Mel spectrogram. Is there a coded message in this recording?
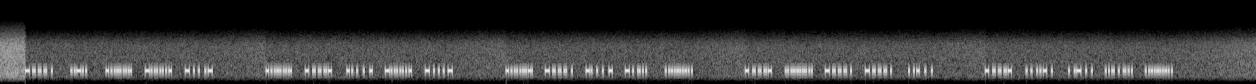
Yes: Hellschreiber (Feld-Hell, 122.5 baud) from 0.2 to 11.7 s, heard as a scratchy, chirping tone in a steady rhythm, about 640 Hz. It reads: FIQDM QAVDN GFUKZ ASPPY AJTXZ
